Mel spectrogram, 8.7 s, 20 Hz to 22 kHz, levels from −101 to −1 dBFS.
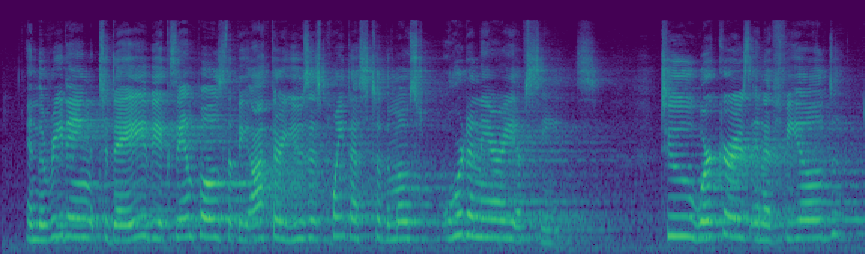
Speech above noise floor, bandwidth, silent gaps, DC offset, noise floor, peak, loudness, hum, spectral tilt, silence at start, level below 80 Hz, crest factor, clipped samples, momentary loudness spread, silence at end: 27 dB; 16 kHz; none; under 0.1%; -60 dBFS; -16 dBFS; -32 LUFS; none; -1.5 dB/octave; 0.25 s; -74 dBFS; 18 dB; under 0.1%; 11 LU; 0 s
